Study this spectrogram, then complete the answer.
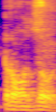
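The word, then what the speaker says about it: trousseau: ट्रोजो मतलब क्या होता है, ट्रोजो इज करेक्ट प्रोनाउंसिएशन इज ट्रोजो।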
